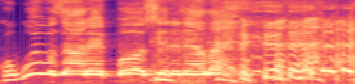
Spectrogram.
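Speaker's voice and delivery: loud, very high, drawn-out protest; comic indignation. Retold or imitated. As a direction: burst out in laughing disbelief. Indignant comeback to director.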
